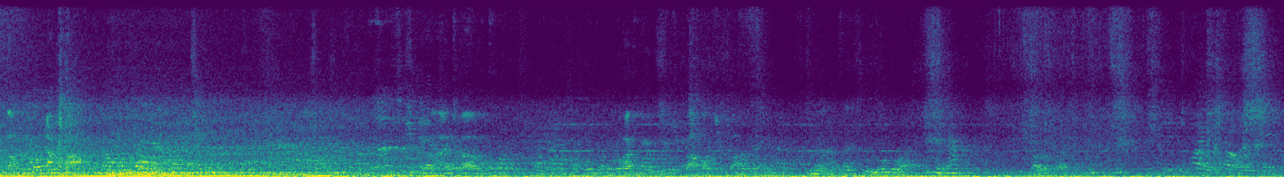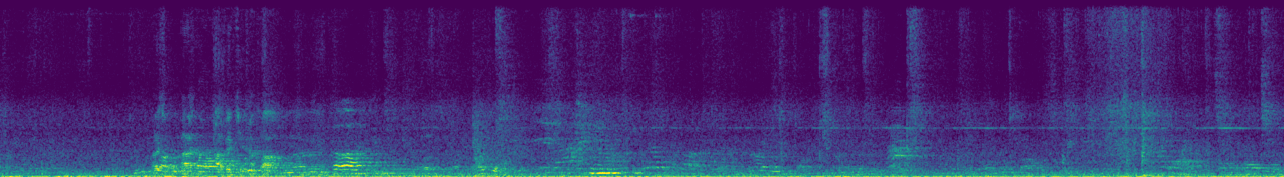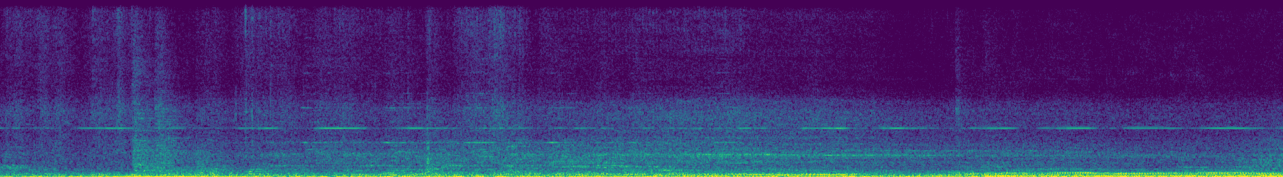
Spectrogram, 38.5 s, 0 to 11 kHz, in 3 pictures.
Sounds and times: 0.0s traffic sound 11.5s
27.0s traffic sound 38.5s

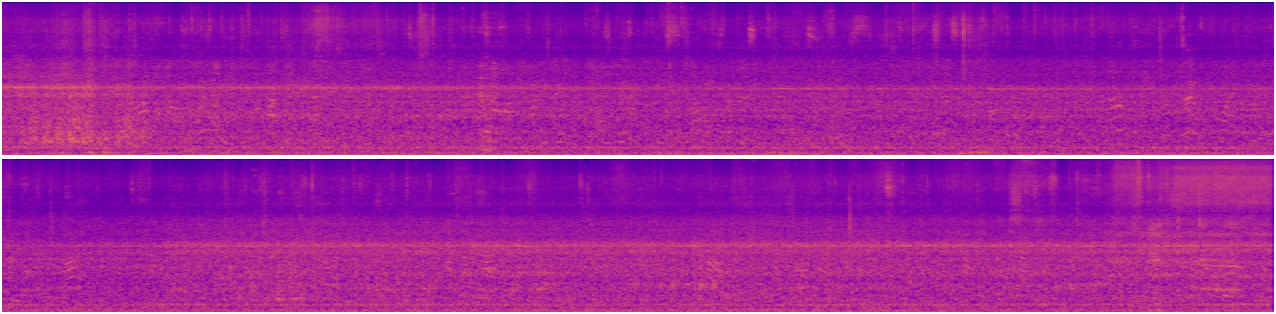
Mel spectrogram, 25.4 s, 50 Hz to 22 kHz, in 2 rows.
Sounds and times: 0.0s Take the MRT 25.4s

